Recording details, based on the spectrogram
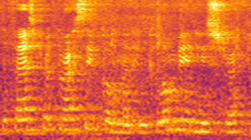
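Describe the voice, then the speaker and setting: A woman's voice: mid-range voice, quick pace. British woman chairing a meeting in an echoey hall. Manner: reads scripted text with frequent restarts and asides to the audience. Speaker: meeting chair, union general secretary. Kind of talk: chairing a conference fringe meeting, reading prepared remarks. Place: conference meeting room. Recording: echoey hall, voice from far off, noisy.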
